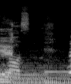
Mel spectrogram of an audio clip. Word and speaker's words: NOSC: Okay, so if people can take out the K, the idea of K, I mean, knowledge, you don't pronounce the K, I just focus on NOSC.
